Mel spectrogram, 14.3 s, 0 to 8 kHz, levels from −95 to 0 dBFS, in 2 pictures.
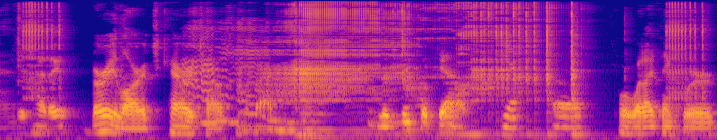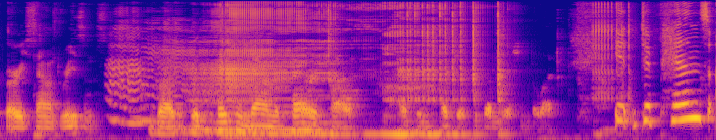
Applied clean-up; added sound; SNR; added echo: classical method log-MMSE.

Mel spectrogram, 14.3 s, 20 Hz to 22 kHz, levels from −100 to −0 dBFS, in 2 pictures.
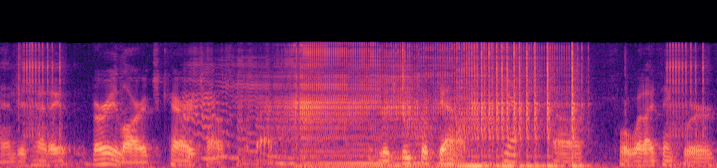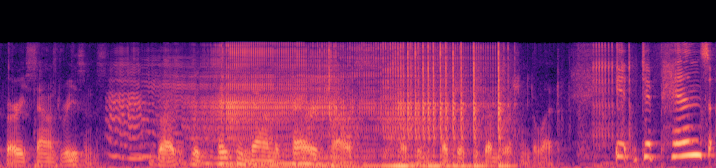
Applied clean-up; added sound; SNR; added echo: none; Squeak; 3 dB; none.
